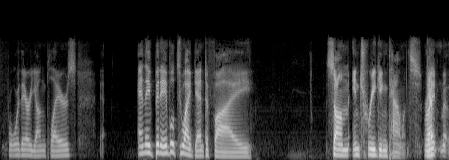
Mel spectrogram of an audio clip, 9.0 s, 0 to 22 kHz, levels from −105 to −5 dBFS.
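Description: From 0.14 to 1.65 s the speech and the background swell together by about 7 dB, then again from 2.76 to 5.11 s by about 9 dB. This is automatic gain rising: the gain control judged the input too quiet and turned it up gradually.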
